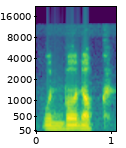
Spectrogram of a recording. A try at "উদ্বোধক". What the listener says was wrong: না দক নয়, ধক, না উদ্ভো নয়, উদ্ভো। প্রথমটা অল্প প্রাণ, পরেরটা মহাপ্রাণ। প্রথমটা আমরা কম জোর দিয়ে বলবো, পরেরটা বেশি জোর দিয়ে বলবো। একটা হবে কম জোর দিয়ে, একটা হবে বেশি জোর দিয়ে। প্রথমটা কম জোর দিয়ে, পরেরটা বেশি জোর দিয়ে। প্রথমটা কম জোর দিয়ে হবে, উদ্বোধক, উদ্বোধক।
